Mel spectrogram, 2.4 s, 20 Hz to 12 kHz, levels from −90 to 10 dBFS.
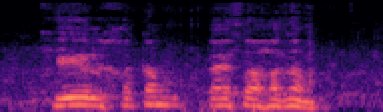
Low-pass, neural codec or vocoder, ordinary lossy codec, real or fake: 10.8 kHz; none; AAC, 64 kbps; real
